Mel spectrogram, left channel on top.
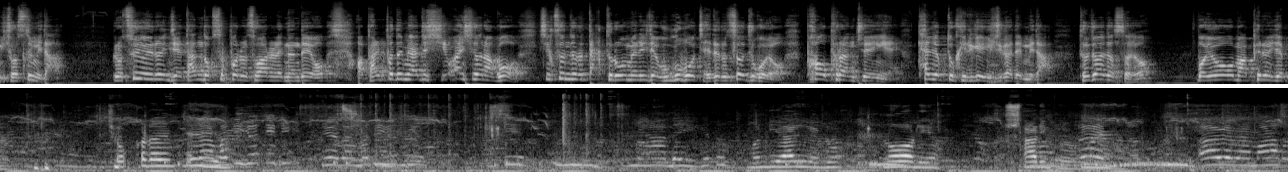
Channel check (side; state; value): both; different; correlation 0.01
